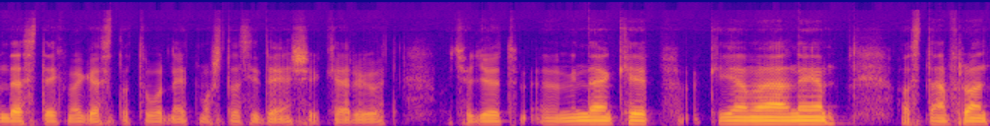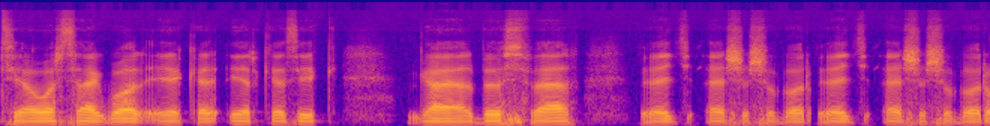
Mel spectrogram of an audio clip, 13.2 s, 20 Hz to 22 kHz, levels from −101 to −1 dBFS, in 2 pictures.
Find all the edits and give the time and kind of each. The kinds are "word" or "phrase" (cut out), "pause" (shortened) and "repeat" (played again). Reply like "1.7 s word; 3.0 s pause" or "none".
12.0 s repeat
